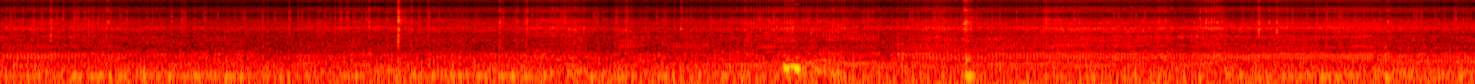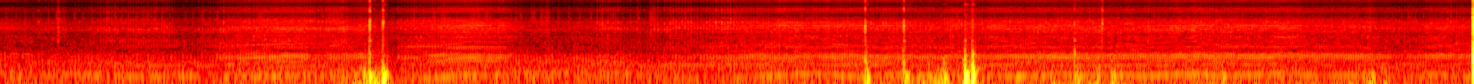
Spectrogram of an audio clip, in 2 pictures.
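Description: Single-cylinder four-stroke dirt bike engine running as the bike rides over rough ground, recorded onboard, with chassis clatter. A few hard knocks come as it hits bumps, the loudest about two-thirds of the way through.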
